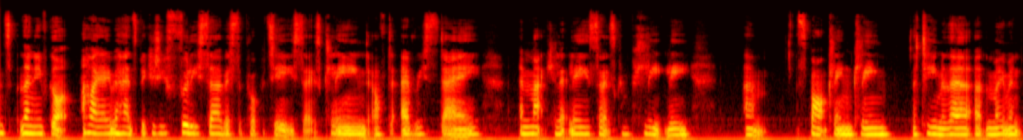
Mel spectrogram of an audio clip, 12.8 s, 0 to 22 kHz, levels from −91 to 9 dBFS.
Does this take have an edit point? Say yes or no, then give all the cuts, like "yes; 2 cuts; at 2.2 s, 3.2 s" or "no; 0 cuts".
no; 0 cuts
